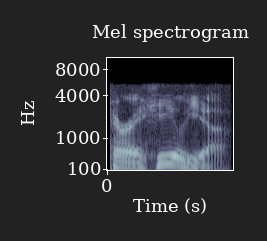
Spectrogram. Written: perihelia

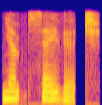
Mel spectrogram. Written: Niemcewicz

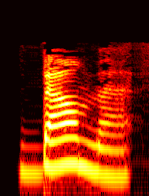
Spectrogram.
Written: belmez

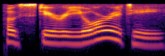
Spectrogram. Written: posteriority

